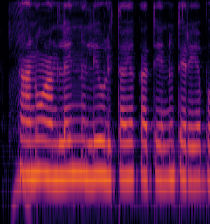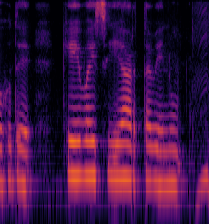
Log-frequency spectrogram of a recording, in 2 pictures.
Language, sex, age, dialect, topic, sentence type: Kannada, female, 18-24, Mysore Kannada, banking, question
